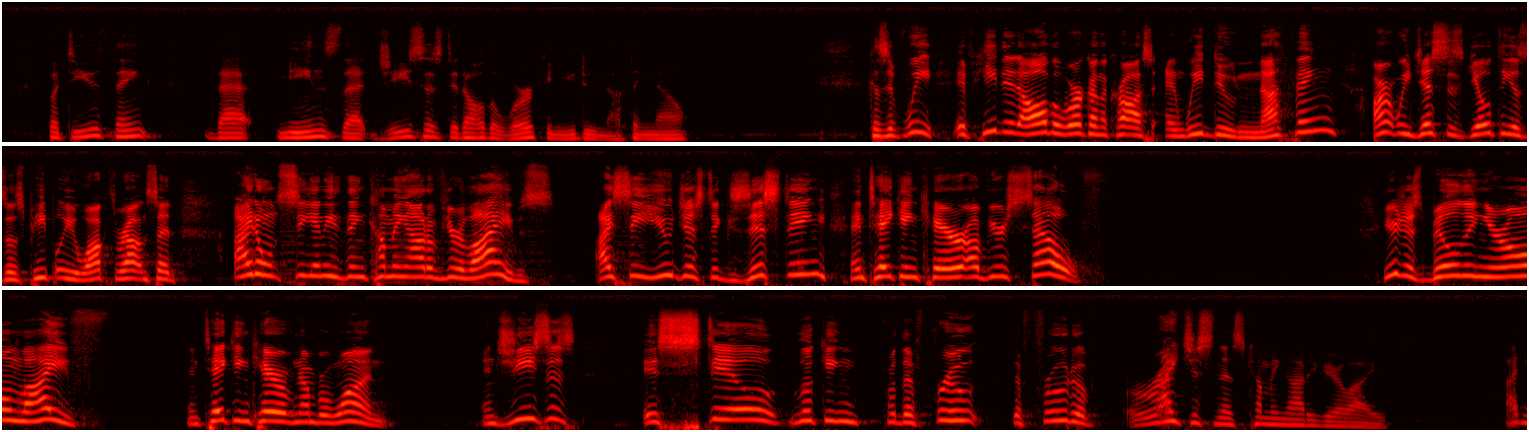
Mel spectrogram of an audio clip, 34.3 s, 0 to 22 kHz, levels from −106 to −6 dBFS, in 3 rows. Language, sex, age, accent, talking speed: English, male, 30-49, American, 165 wpm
